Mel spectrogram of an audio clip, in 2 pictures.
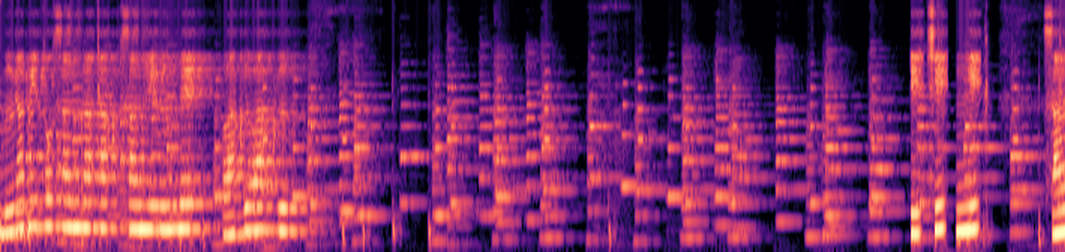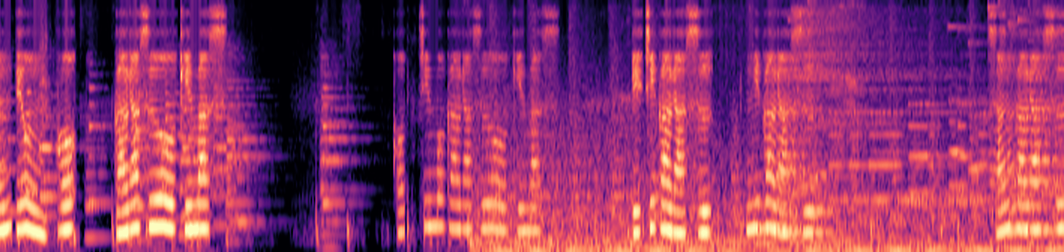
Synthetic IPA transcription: mɯ̟ɾabʲit̪o̞sãŋɡat̪akɯ̥sãɲiɯnd̪eβakɯ̟βakɯ | it͡ɕiɲisãɲjõŋɡoɡ̥aɾasɨoːkʲimasɨ̥ | ko̞t͡ɕimo̞ɡaɾasɨoːkʲimasɨ̥ | it͡ɕiɡaɾasɨɲiɡaɾasɨ | sãŋɡaɾasɨ

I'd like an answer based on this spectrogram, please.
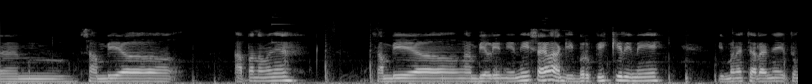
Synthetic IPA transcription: ansambɪ | apanamaɲa | sambɪləŋambilɪninisajalaɡibərfikɪɾinidimanat͡ʃaɾaɲait̪u

